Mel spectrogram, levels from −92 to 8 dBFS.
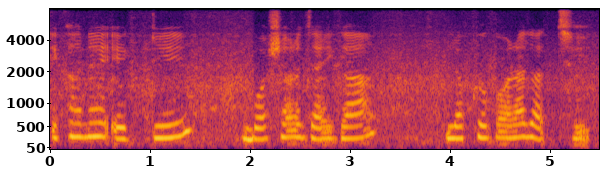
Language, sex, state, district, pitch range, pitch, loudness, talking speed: Bengali, female, West Bengal, Cooch Behar, 240-280 Hz, 255 Hz, -11 LUFS, 75 wpm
